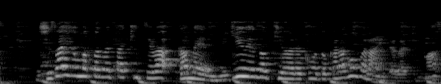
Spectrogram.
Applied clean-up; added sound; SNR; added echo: classical method WPE with log-MMSE.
